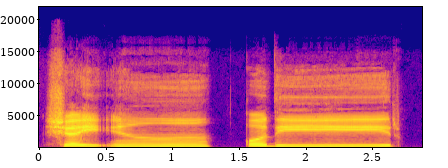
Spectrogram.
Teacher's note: تنوین آ رہی ہے، تنوین کے بعد کیا آ رہا ہے موٹے حروف میں سے؟ قاف. تو یہاں پر اخفا ہوگا، موٹا اخفا ہوگا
